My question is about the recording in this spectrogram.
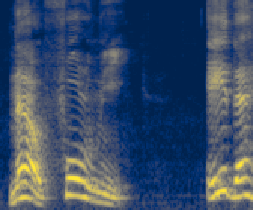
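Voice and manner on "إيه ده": "إيه ده" with the H left silent; "إيه ده" smooth, without any h breath; no pronounced H. Shown as a demonstration. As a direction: say "إيه ده" as a long open "ee" running straight into "da". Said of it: "we don't pronounce the H".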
